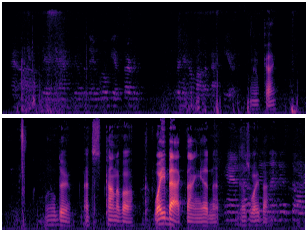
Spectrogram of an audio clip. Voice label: English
